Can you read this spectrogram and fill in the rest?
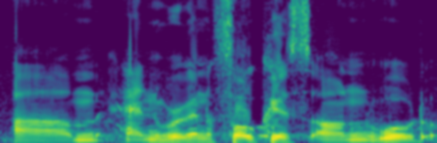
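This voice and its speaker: Male tech speaker, thirties, from Israel; mid-pitched, halting explanatory delivery, faint rumbling room noise. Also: steady tone. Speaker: conference speaker, cybersecurity company co-founder. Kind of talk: informal technical presentation. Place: indoor conference breakout room with seated audience.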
